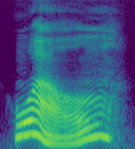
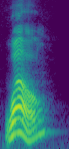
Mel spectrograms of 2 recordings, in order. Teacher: when we use well to show that we are done talking, we use rising intonation like this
